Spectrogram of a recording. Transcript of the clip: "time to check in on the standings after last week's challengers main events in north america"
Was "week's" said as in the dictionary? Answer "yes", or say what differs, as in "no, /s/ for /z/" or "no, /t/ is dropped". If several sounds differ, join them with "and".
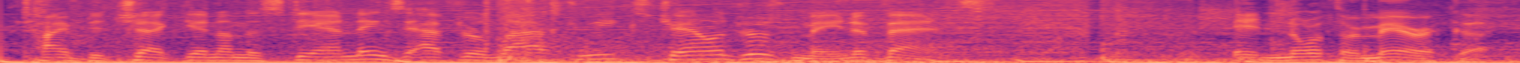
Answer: yes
